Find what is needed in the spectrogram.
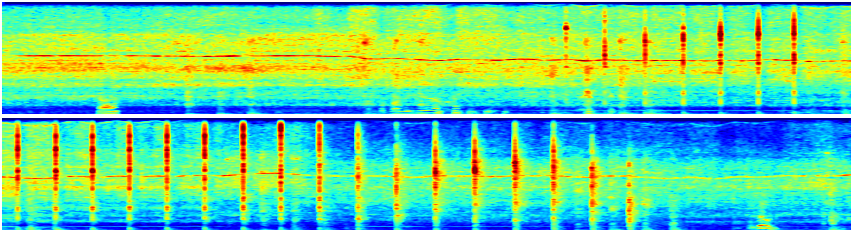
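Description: A steady series of sharp hammer strikes, about two to three a second, starting about four seconds in and keeping on to the end, with faint voices in the background.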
